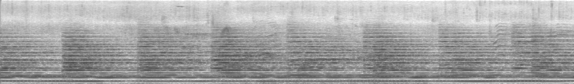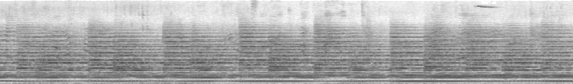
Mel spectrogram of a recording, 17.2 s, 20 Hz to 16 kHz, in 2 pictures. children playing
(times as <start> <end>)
0.5 11.0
